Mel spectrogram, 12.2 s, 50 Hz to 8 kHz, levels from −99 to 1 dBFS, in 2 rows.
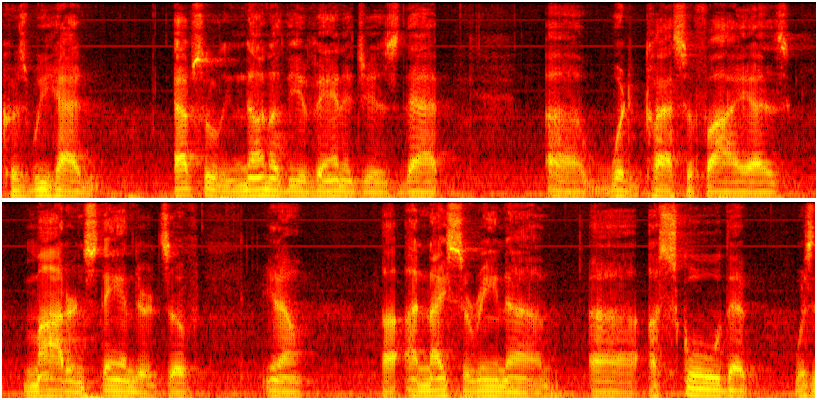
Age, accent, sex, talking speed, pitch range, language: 40-59, American, male, 135 wpm, 80-95 Hz, English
